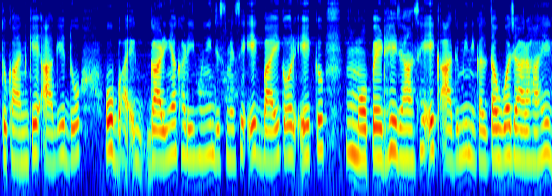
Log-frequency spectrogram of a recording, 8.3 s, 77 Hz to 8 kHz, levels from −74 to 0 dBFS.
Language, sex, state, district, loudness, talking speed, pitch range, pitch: Hindi, female, Goa, North and South Goa, -19 LUFS, 175 wpm, 190-215 Hz, 200 Hz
